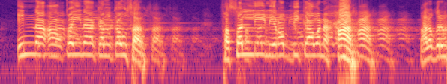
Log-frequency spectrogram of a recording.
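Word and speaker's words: وَانْحَرْ: আতাইনাকাল কাউসার ফাসাল্লি লিরাব্বিকা ওয়ানহার। ভালো করে উচ্চারণটা শিখে নিন। ফাসাল্লি লিরাব্বিকা ওয়ানহার, ওয়ানহার নয়, ওয়ানহার। এই গলার ভেতর থেকে হে এটা উচ্চারণ করবেন।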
